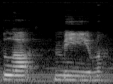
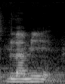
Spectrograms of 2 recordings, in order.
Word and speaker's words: Blame Me: pretty good yeah we we can now be bla meme yeah the correct way to pronounce it yeah if you ever wondered it's blaming not blame me like they're casual say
